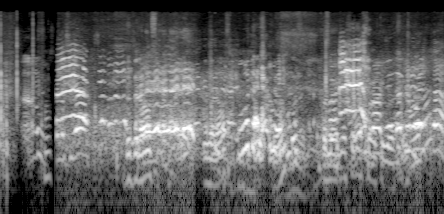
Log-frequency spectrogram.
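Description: A young woman laughs and squeals nearby.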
